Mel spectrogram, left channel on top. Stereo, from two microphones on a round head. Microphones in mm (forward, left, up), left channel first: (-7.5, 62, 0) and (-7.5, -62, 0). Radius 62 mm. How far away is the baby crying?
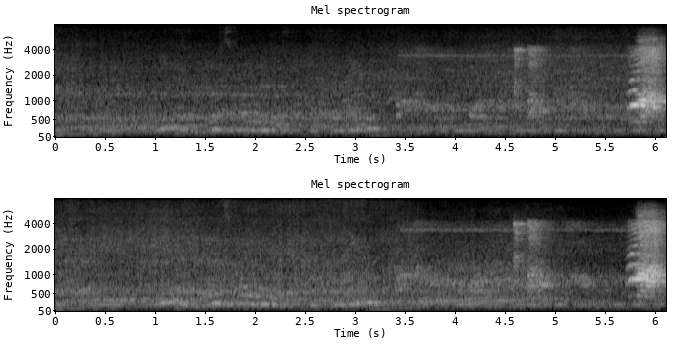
About 9 m.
